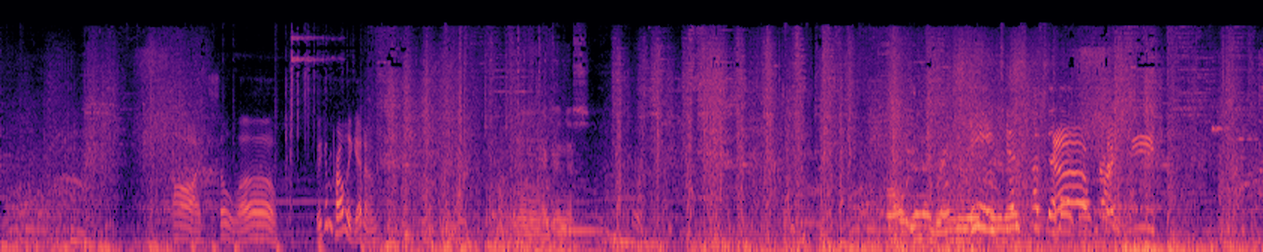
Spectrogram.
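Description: Video game spells whoosh and clash.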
